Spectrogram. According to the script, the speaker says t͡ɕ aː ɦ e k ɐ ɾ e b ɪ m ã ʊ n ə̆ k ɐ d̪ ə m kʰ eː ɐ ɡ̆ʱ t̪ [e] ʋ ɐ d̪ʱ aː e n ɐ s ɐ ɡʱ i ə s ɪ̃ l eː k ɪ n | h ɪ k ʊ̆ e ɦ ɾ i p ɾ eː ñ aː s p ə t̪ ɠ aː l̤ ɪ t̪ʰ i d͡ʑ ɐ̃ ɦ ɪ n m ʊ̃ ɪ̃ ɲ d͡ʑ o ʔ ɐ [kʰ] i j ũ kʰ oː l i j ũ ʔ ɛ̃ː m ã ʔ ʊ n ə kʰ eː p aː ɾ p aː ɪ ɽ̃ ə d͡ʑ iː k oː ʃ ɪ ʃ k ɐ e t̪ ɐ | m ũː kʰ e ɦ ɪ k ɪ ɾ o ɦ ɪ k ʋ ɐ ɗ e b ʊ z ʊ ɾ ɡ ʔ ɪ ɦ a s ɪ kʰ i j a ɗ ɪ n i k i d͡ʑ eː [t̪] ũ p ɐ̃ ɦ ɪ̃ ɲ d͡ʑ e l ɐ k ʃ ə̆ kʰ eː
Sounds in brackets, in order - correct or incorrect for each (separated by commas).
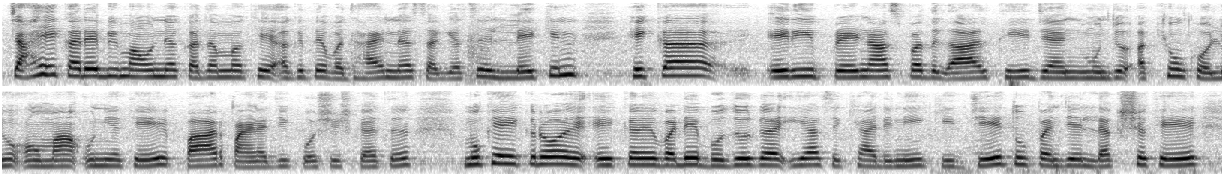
correct, correct, correct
